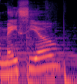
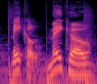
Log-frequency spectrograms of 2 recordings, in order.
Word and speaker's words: Maceo: May 28th, is it Maceo? Mako. I said it wrong.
